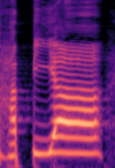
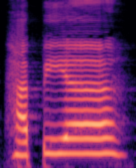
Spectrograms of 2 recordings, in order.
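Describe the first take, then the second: First: "happier" with a big Japanese "yaa" ending; katakana pronunciation. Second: "happier" with a light trace of final R; slight R. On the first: Teacher showing the version to avoid, katakana-style "happier". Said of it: "そんなに大きくカタカナの発音は". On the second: Teacher modelling for learners, "happier" with faint R. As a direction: end "happier" on a relaxed schwa touched by R. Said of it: "最後にちょっとRがついてる". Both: Shown as a demonstration.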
